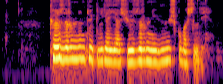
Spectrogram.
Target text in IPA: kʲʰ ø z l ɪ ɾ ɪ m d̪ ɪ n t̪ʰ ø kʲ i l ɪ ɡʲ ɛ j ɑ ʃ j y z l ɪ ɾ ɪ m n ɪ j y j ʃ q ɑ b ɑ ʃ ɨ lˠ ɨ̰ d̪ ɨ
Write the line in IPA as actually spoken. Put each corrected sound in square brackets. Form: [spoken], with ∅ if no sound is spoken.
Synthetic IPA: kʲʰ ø z l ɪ ɾ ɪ m d̪ ɪ n t̪ʰ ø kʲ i l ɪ ɡʲ ɛ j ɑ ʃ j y z l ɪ ɾ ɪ m n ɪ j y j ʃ q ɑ b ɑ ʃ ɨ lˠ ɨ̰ d̪ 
